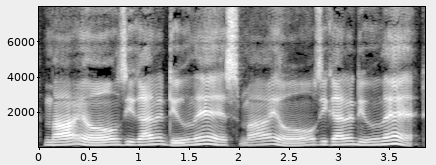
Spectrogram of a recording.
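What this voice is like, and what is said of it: Weird put-on nagging voice. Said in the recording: “I'm doing a weird voice that I picked up on Seinfeld.”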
